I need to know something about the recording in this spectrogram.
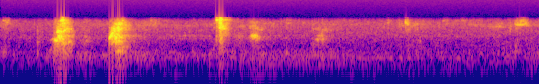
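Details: Basset hound bought from a pet shop, barking at a beer can: a few short, rough barks, two close together near the start, then two more a second later, fading to softer sounds.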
